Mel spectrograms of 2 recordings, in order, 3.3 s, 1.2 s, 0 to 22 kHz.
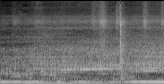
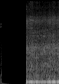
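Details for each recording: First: Mundial fan with a previously adapted poor-quality bearing: steady motor hum under a hissy, scraping rub with faint rhythmic swishes, worn bearing running with friction, before replacement with a good-quality bearing. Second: Mundial electric fan after replacing poor-quality generic bearings with original 608 ZZ sealed bearings, running at top speed with a steady low hum and soft air rush, no rubbing; normal operation.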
